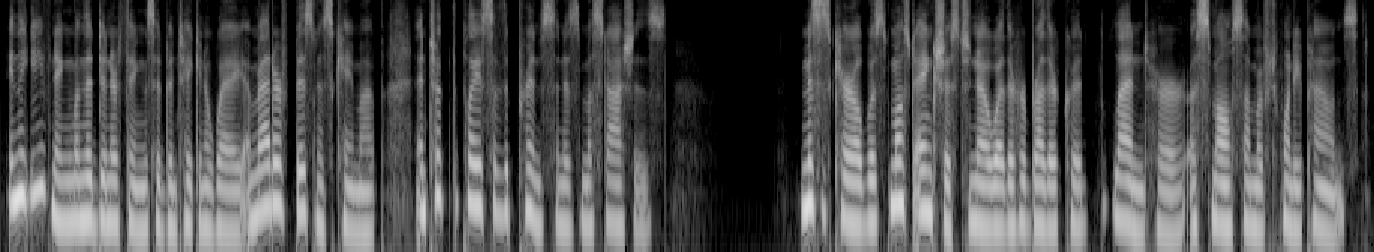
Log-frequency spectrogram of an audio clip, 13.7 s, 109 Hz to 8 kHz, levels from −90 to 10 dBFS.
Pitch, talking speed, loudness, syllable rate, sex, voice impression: 190 Hz, 200 wpm, -19 LUFS, 5.5 syllables/s, female, feminine, adult-like, tensed, powerful, slightly soft, clear, slightly fluent, intellectual, calm, elegant, lively, slightly intense, slightly sharp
